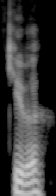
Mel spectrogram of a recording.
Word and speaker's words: Cuba: Is it Cuba or Kuba? Cuba.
